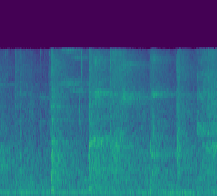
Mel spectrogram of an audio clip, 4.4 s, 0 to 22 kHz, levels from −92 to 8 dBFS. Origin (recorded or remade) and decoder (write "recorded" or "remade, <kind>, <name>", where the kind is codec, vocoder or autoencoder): recorded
